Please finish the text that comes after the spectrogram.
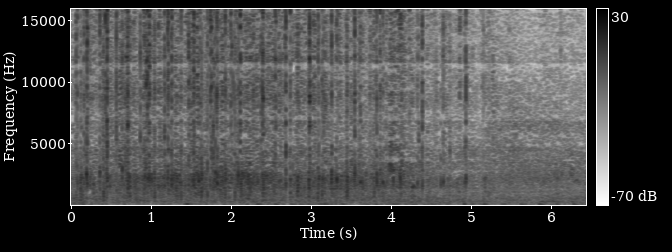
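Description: Audience applause at a Gamoneu cheese auction after a winning bid, dense steady clapping from a crowd that carries on for several seconds and eases slightly toward the end.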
